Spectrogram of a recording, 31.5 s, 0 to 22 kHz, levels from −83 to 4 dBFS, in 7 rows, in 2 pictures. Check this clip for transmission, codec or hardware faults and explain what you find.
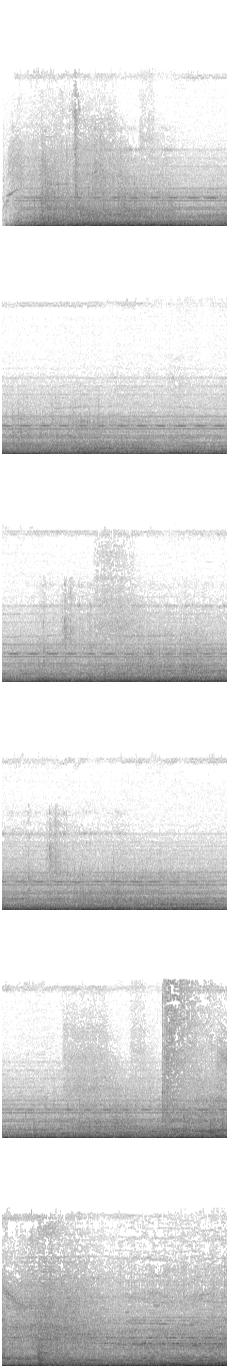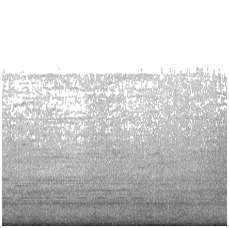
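No faults detected.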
